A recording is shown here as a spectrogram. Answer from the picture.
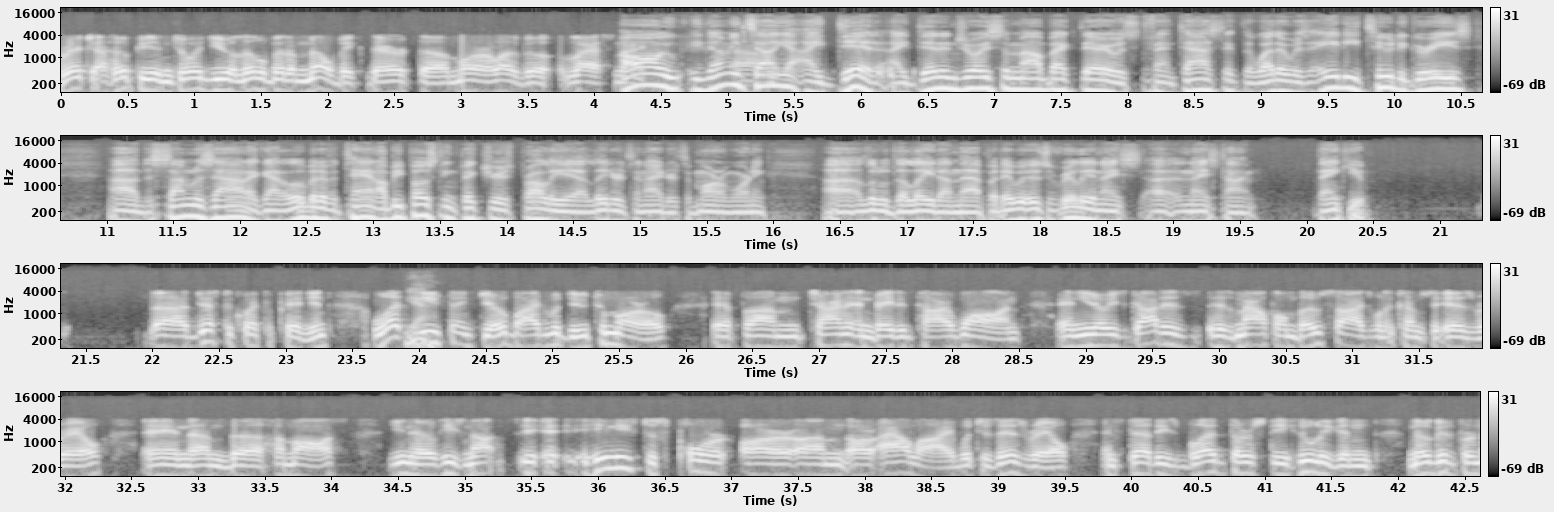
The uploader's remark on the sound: we take your calls in open phones across America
